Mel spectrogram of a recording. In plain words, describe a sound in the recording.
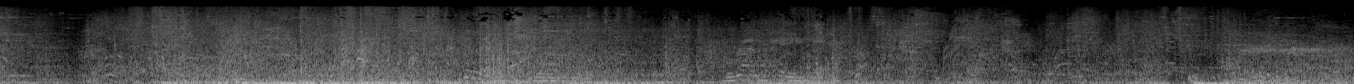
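Spell effects crackle and burst in a game battle.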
